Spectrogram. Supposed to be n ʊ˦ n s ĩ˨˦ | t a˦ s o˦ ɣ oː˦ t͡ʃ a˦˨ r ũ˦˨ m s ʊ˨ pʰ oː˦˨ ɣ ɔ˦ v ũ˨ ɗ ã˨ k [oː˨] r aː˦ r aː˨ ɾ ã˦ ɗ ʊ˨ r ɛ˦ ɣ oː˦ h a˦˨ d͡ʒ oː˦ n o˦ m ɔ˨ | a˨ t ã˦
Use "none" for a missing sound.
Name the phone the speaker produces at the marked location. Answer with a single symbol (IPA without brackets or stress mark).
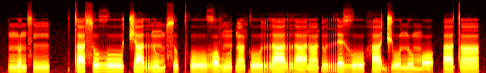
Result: oː˦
